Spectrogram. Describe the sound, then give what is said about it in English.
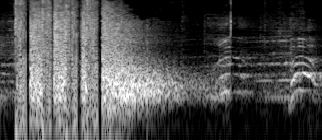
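Gunfire from a shooter firing out a window at arriving police: a rapid burst of loud, sharp cracks with a thick noisy wash that trails off into a duller rumble, then faint tonal sounds near the end. “They hear gunfire. You can hear it's getting louder because they're getting closer.”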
